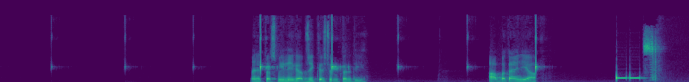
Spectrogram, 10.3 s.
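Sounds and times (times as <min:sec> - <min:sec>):
speech: 0:03.8 - 0:05.6, 0:07.3 - 0:08.2, 0:09.6 - 0:09.8
telephone keypad beeps: 0:09.2 - 0:09.9.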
